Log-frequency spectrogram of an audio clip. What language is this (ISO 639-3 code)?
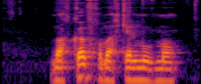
fra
